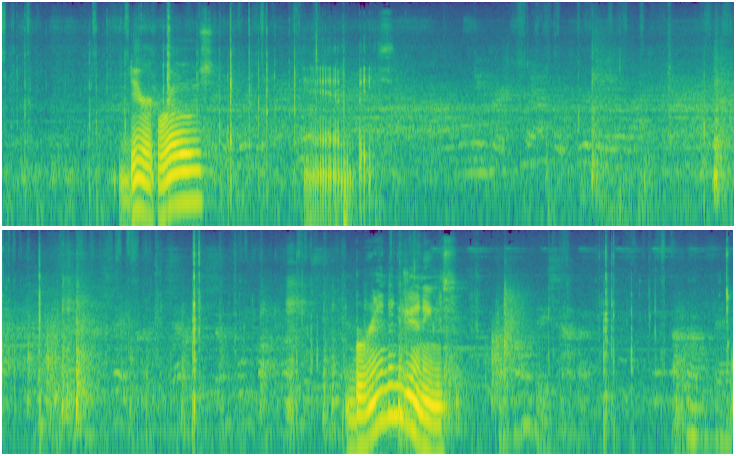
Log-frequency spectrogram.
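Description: Trading cards rustle and flick as they are shuffled through by hand.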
